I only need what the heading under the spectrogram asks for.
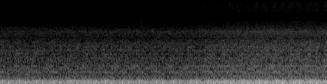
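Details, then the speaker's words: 6.7 Cummins just started after a crank-no-start with cylinder 1–4 injector-open codes; no codes now. A deep, even diesel idle with a regular low throb and no misses or knocks: healthy and settled. "boom there we go so now we're running engines running"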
